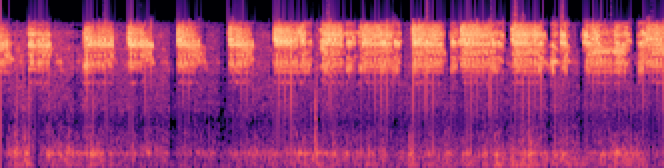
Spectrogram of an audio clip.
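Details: Ten-day-old spotless starling nestlings in a nest at Doñana, Spain, where the female brings food and removes droppings, give harsh, hissing rasps in quick bursts, roughly two a second, over a faint low hum.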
